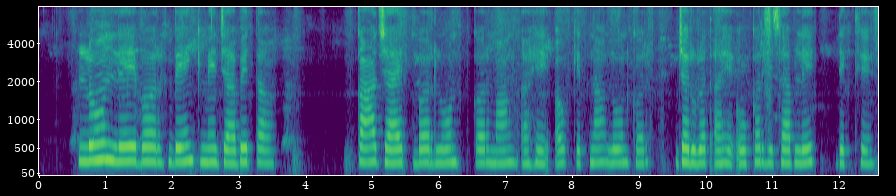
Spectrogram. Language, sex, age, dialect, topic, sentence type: Chhattisgarhi, female, 36-40, Northern/Bhandar, banking, statement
